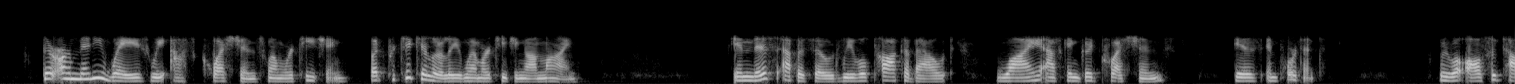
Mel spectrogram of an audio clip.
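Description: Speech runs through an AMR narrowband mobile codec for the whole clip. Nothing above 3.5 kHz survives, and the low end thins below about 200 Hz, giving the boxed-in 200–3400 Hz phone-line band. A plain telephone band-pass filter would only narrow the sound. Here the voice is rebuilt from a pulse-driven vocal-tract model and comes out heavily buzzy and synthetic, damage that fits one of AMR-NB's lower modes, around 6.7 kbps.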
